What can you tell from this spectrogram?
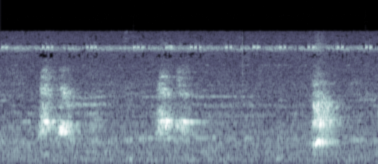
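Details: Three household dogs in North Bay Village barking at a distance: three short muffled barks spaced about one and a half seconds apart, over a constant thin high electronic whine.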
